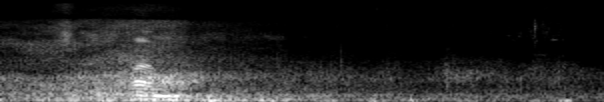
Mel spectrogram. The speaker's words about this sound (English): Car.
